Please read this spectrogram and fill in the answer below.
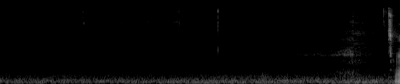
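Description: Faint snips of small scissors cutting fatty tissue away from a sheep eyeball: a few soft, sharp clicks spread irregularly through, over low room noise.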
